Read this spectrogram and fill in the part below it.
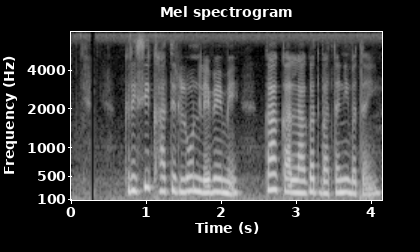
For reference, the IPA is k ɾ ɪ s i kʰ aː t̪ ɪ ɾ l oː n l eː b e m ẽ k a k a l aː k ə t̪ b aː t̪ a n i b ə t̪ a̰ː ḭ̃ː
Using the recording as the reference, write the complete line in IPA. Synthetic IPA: k ɾ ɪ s i kʰ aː t̪ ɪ ɾ l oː n l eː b e m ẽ k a k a l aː ɡ ə t̪ b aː t̪ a n i b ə t̪ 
